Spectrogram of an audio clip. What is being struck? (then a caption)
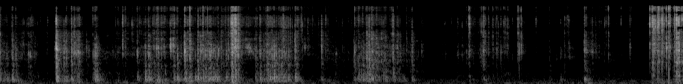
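Bar of soap scraped with a knife blade. A metal knife blade scrapes across the scored surface of a solid yellow dry soap bar resting on an open palm, crunching off small cubes. The sound is dry, bright crunching and crackling, broken into many short, sharp bursts with brief pauses between them.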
